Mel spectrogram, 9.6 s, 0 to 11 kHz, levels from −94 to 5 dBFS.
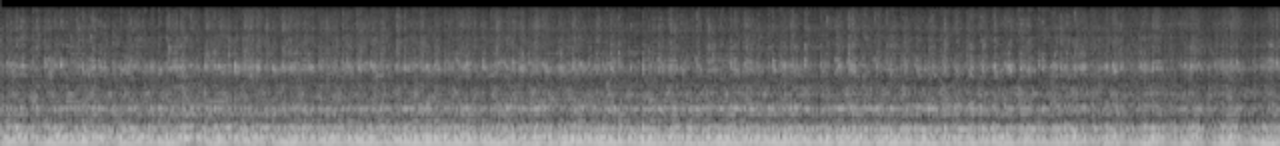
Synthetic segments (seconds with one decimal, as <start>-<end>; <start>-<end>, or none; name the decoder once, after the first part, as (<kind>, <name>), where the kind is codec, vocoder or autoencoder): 1.4-4.3 (autoencoder, DAC-VAE); 8.1-9.6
